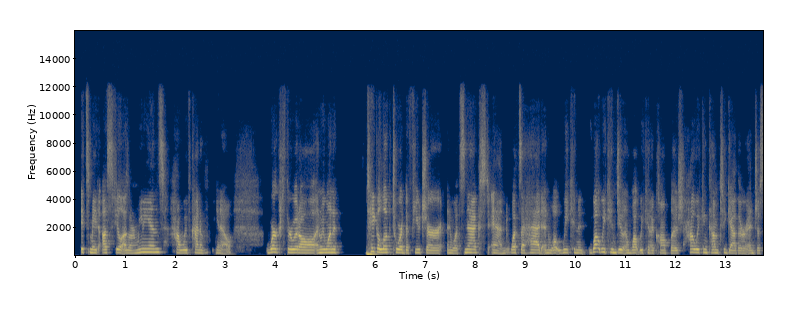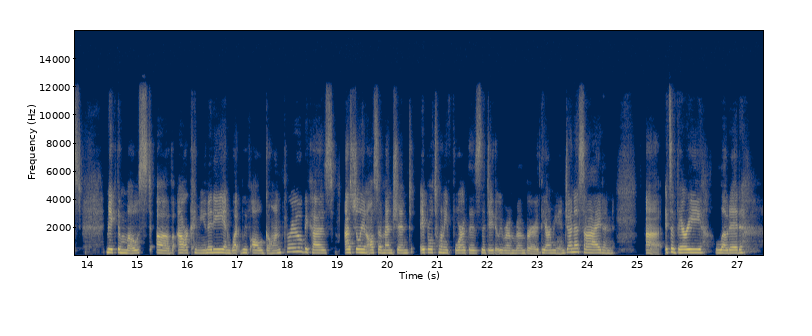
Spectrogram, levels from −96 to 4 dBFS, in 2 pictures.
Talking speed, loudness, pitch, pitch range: 185 wpm, -23 LUFS, 200 Hz, 185-215 Hz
